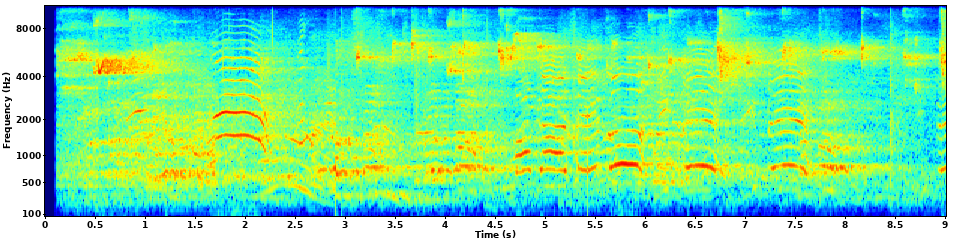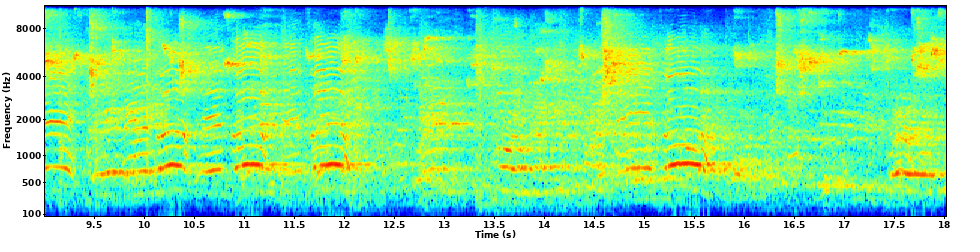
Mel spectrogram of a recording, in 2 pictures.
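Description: A basketball dribbled on a hardwood gym floor, with many short, high squeaks from players' sneakers as they run, cut and stop. The sound echoes in the large gym.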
